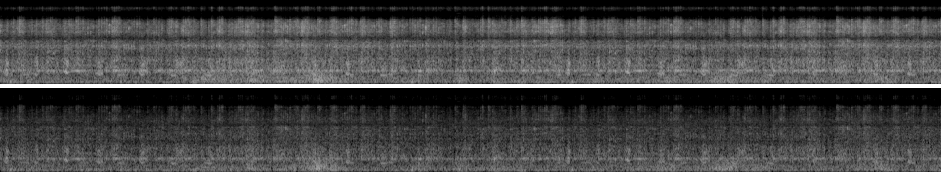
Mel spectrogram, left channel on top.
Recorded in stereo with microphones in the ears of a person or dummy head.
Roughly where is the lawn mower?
Left.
